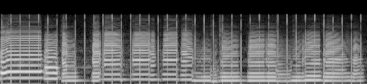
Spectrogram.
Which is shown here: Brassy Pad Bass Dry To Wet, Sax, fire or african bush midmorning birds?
Sax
